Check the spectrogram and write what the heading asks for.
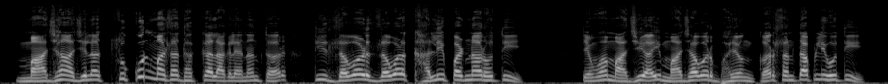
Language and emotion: Marathi, angry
